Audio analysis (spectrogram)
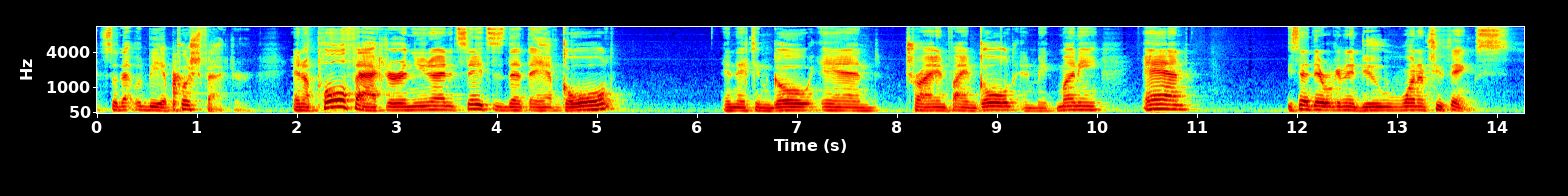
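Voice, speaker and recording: Male teacher reading a lesson aloud. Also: mid-range voice. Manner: instructional, pausing to explain and ask questions. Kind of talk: read-aloud lesson with explanatory asides.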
